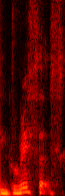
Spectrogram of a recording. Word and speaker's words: Gruffudd: I think it's actually Griffith, but it's sort of spelled Gruffudd.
